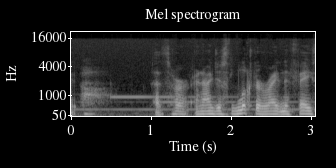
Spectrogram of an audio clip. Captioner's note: gasps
